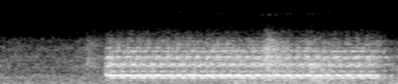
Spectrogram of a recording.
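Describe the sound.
A telephone rings with one steady electronic tone that starts abruptly and holds for over a second before stopping.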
